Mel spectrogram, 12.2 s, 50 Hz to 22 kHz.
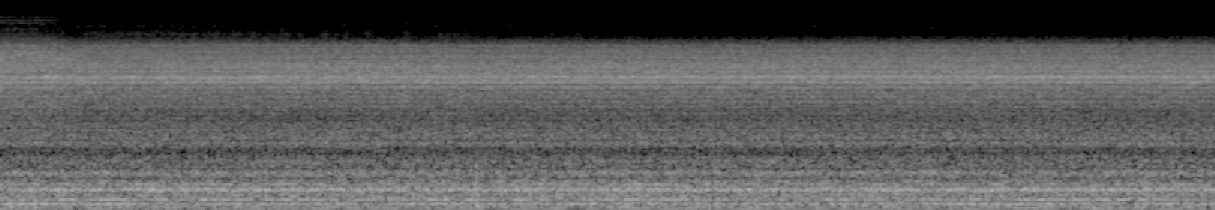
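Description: Steady running noise of an M7 electric railcar heard from inside its small restroom: a low rumble and hum with a few steady tones under an even hiss.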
